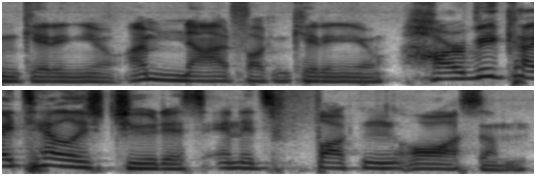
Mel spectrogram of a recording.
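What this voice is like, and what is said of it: Usual voice. Nothing is said of it.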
